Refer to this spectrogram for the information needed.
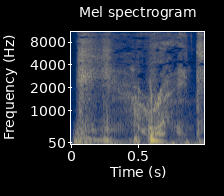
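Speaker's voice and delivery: skeptical, scoffing whisper.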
